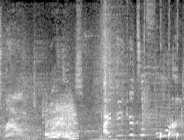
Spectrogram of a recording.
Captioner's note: cartoon sound effect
